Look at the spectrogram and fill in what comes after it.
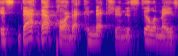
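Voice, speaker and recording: In a Southern US accent, the speaker talks at a moderate pace with a bright, sharp tone. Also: man. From US South, South Carolina. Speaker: podcaster. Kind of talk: podcast interview. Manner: halting.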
